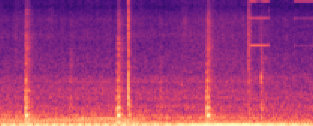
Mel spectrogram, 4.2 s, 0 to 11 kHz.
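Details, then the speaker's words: Newly purchased used Peugeot 406 with weak battery, radiator fan bypassed to run on ignition: steady low idle with a sharp tick roughly every second over the hum; noise source unknown, not yet pinned down. "wonder why it's making that noise."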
